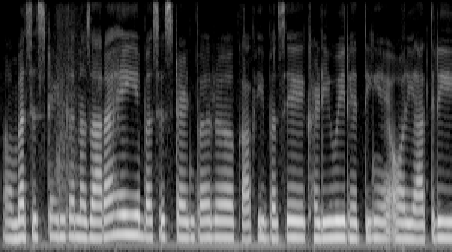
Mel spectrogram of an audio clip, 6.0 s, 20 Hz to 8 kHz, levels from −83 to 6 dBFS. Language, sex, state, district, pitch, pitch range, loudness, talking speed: Hindi, female, Haryana, Jhajjar, 195 Hz, 190-200 Hz, -14 LUFS, 160 wpm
